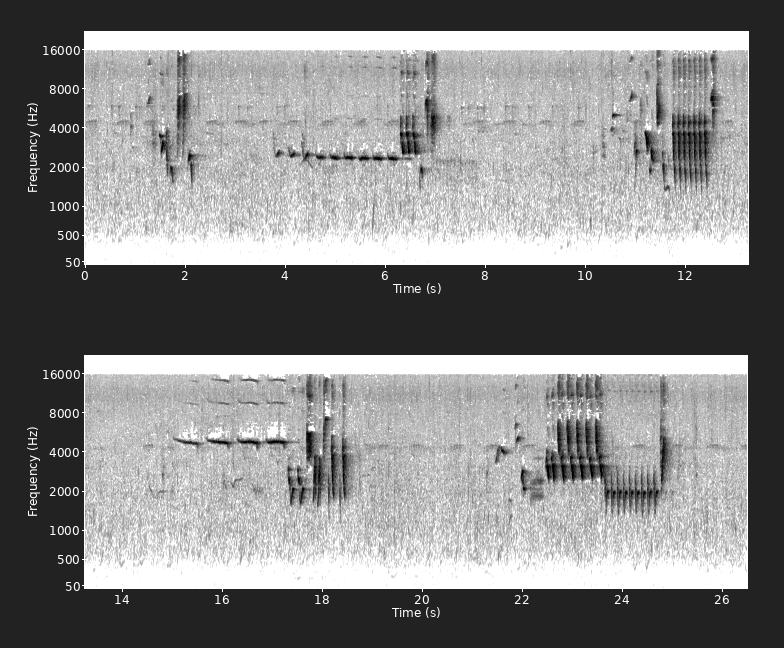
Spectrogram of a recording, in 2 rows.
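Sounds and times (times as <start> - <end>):
steady hiss: 0.0 - 26.5
nightingale song: 0.8 - 2.4, 3.7 - 8.0, 10.1 - 12.8, 14.5 - 18.7, 21.3 - 25.2.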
